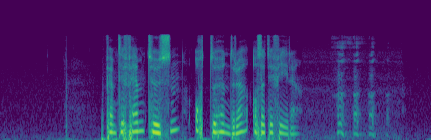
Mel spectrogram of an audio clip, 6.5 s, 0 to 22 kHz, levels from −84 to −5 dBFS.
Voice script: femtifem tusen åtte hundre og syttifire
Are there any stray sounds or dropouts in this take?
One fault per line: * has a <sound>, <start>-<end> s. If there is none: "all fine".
* has a laugh, 5.0-5.9 s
